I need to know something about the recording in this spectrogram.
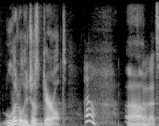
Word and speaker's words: Geralt: It's literally just Geralt.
